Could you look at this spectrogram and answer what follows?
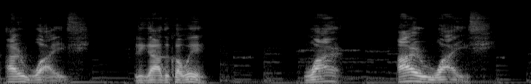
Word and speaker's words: Arweave: Se pronuncia WarWave.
